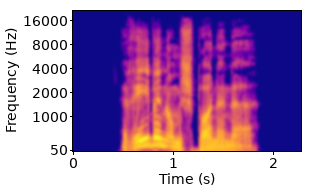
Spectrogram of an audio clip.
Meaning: inflection of rebenumsponnen: 1. strong/mixed nominative/accusative feminine singular 2. strong nominative/accusative plural 3. weak nominative all-gender singular
- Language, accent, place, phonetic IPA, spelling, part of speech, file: German, Germany, Berlin, [ˈʁeːbn̩ʔʊmˌʃpɔnənə], rebenumsponnene, adjective, De-rebenumsponnene.ogg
